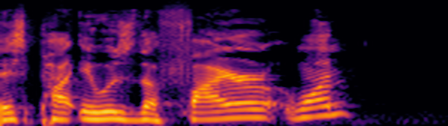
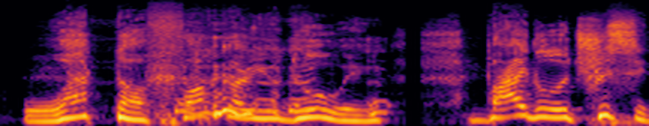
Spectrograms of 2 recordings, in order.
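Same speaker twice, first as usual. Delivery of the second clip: mock furious, angry fatherly scolding; 2 semitones higher than usual. Retelling a dad scolding at the breaker board: imitating an angry dad. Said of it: "He was so mad".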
